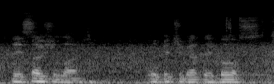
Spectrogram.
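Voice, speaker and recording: A man with an Australian accent, medium pitch and monotone, flat intonation, amid noticeable background noise and audible room echo. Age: 60s. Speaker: garden centre owner. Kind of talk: speech at an industry event.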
